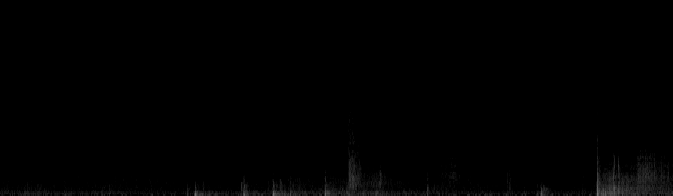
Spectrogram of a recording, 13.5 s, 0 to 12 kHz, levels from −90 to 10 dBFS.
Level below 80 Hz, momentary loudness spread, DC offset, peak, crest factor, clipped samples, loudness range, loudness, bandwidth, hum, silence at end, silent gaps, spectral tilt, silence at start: -78 dBFS; 11 LU; under 0.1%; -32 dBFS; 36 dB; under 0.1%; 5 LU; -63 LUFS; 3.5 kHz; none; 0 s; none; -6 dB/octave; 0 s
